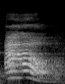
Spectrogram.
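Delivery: high loud yelp; sharp cry of pain; just got slapped. Acted. Slapped again.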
